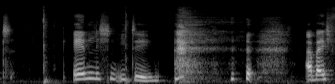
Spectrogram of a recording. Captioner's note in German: gelächter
